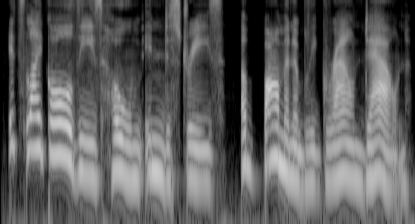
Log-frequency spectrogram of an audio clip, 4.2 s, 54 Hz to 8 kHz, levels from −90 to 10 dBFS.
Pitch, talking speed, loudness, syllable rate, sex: 175 Hz, 130 wpm, -18 LUFS, 4.2 syllables/s, female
